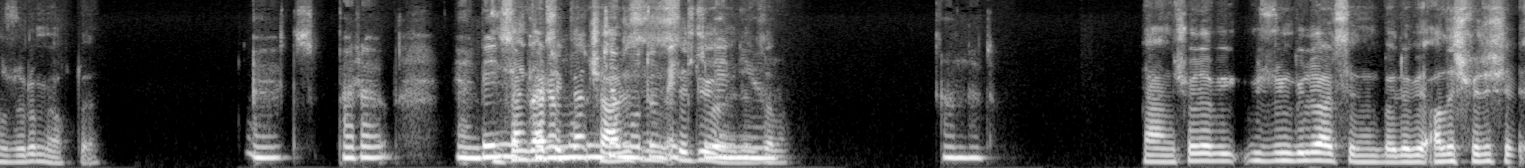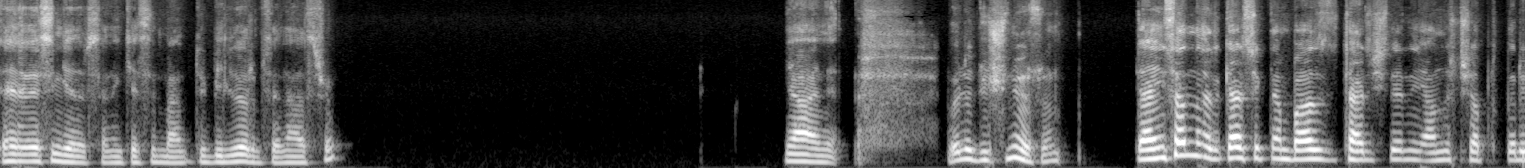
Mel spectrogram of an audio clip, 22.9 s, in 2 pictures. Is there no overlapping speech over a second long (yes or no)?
no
